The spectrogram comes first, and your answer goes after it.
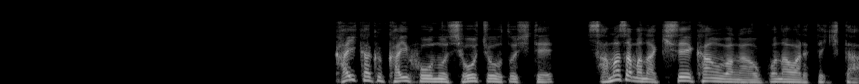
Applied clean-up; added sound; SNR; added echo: neural mask model Resemble Enhance denoiser.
